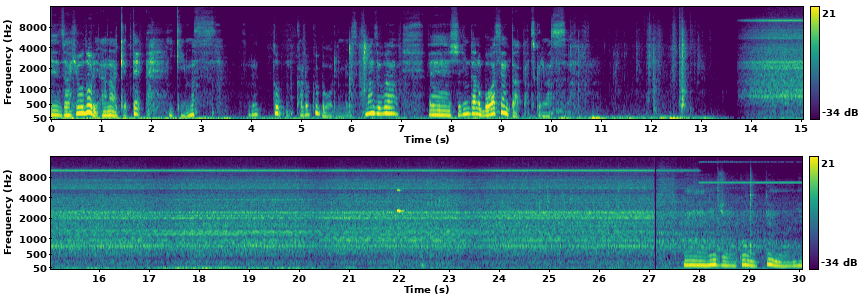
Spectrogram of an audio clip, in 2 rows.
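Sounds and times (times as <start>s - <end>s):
milling machine spindle whine: 13.8s - 30.0s.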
